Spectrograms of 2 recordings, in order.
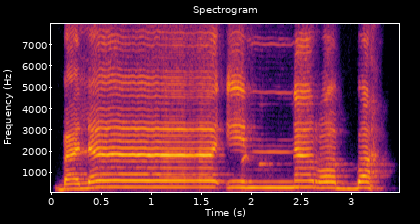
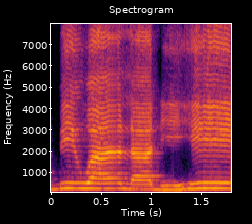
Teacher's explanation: Kalau kita waqaf, tidak kita bunyikan harakat dia.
